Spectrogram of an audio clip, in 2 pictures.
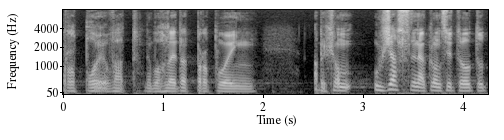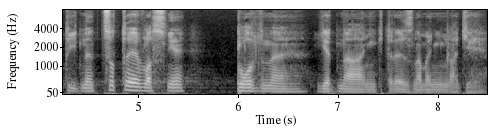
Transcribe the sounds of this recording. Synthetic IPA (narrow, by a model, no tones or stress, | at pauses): pɾo̞po̞jo̰vat̪nɛboɦlɛdat̪̚pɾo̞po̞jɛɲiː | ʔabɪxo̞mʔuːʒaslɪnako̞nt͡sɪt̪o̞ɦot̪o̞t̪iːdnɛt͡so̞t̪ojɛvlast̪ɲɛ | plo̞dnɛːjɛdnaːɲiːkt̪ɛɾɛːjɛznamɛɲiːmna̰ɟɛjɛ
